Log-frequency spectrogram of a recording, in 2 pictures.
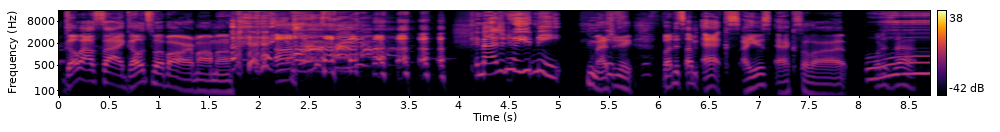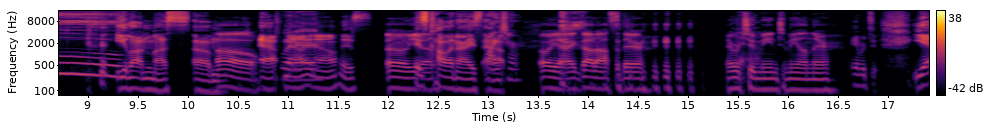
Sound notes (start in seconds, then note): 1.7 laughs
